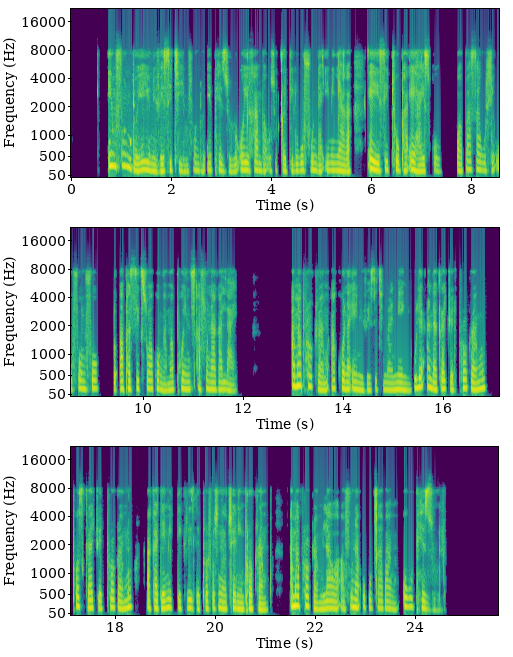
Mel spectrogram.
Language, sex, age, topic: North Ndebele, female, 25-35, education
